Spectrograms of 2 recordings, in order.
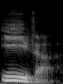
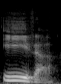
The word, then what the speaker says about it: either: either in british pronunciation i'll start with the first pronunciation of either in british english and i'm going to say i don't like it either i don't like it either follow along with me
